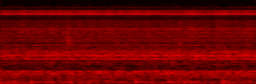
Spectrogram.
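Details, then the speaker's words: Second burner of an old Coleman camp stove unused for possibly decades, lit for the first time in years, smoke burning off spider webs and debris; steady low roar with quick even flutter; burning normally. "there it goes burning for the first time and who knows how many years"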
